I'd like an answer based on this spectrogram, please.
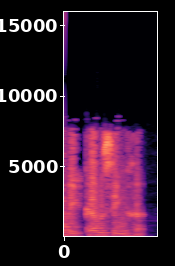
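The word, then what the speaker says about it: Wickramasinghe: Okay, this is how you pronounce his last name. Chandra Vikram Singha.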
